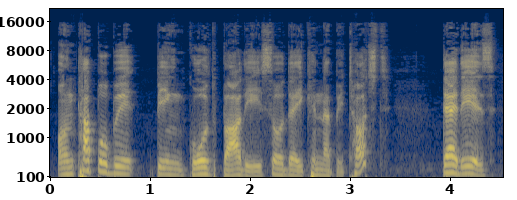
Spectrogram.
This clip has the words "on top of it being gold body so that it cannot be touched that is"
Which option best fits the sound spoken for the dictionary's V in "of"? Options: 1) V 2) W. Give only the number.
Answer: 2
